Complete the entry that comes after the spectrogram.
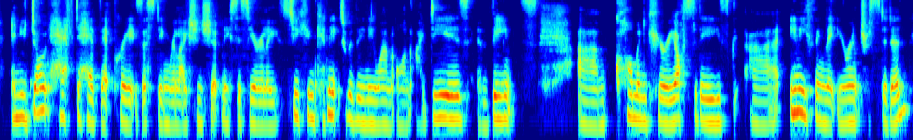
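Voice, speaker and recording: A woman's voice: mid-range voice, dark tone. A woman with a New Zealand accent presenting a business webinar in a chatty way, with many small fillers.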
